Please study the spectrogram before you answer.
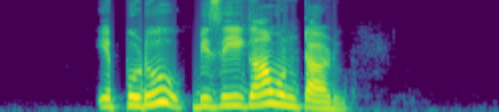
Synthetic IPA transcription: e̞pːuɽubiziːɡaːuɳʈaːɽu | k

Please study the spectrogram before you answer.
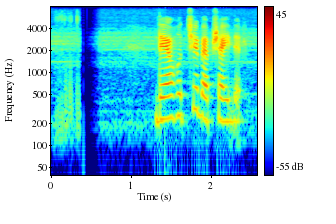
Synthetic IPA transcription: d̪eaɦotːɕʰebɛbʃaid̪ḛɾ

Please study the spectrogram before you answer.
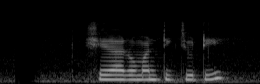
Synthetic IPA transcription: ʃeɾaɾomaɳʈikd͡ʑuʈi

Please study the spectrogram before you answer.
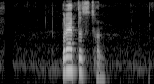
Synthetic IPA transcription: prʌjap̚t̪ʌst͡sʰʌn

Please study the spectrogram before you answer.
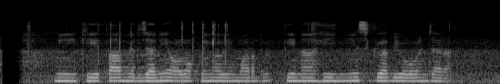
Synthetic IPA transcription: mikit̪amird͡ʒaniɔlɔk̚niŋalimart̪inaɦiŋiskɨrdiwawaɲt͡ʃaɾa

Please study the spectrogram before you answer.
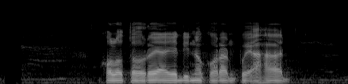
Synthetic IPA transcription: kɔlɔt̪ɔɾɛajadinɔkɔɾanpuɛaɦad̪̚

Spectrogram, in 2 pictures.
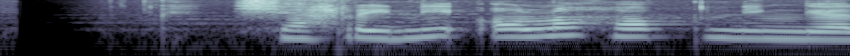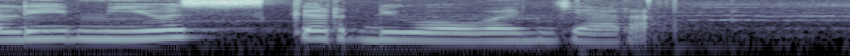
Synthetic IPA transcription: ʃahɾiniʔɔlɔhɔk̚niŋɡalimiʊskɨrdiwawaɲt͡ʃaɾa̰

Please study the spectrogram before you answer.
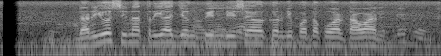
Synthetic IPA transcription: daɾiusinat̪ɾiad͡ʒɨŋpindisɛlkɨrdipɔt̪ɔkəwart̪awan

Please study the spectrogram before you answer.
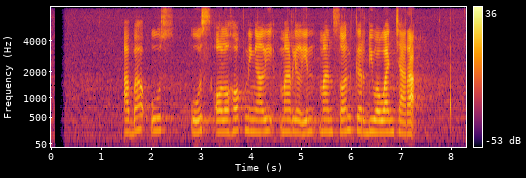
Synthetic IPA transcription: ʔaba | usɔlɔɦɔk̚niŋalimaɾilinmansɔnkɨrdiwawaɲt͡ʃaɾa

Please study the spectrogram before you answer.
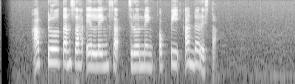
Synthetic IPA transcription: ʔab̚d̪̥ʊlt̪ansaɦelɪŋsa̰ʔd̥ʒ̥ɾonɪŋəpːiand̪əɾest̪a̰ʔ

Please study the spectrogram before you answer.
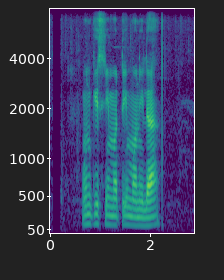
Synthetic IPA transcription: ṵnkisimʌt̪imʌnila

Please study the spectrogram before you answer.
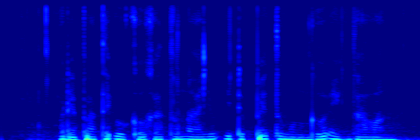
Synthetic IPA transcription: məɾepat̪eʔuɡ̥ɔ̤kat̪ɔnajuʔid̪̥ə̤pet̪uməŋɡɔʔɪŋt̪awaŋ

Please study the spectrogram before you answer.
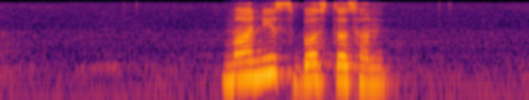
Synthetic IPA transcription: manisbʌst̪ʌt͡sʰʌn

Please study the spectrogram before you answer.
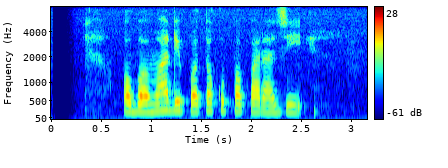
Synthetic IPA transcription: ʔɔbamadipɔt̪ɔkupapaɾazi

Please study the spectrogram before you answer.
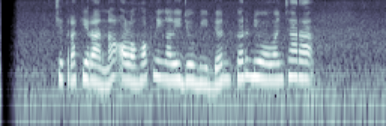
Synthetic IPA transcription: t͡ʃit̪ɾakiɾanaʔɔlɔɦɔk̚niŋalid͡ʒobidənkɨrdiwawaɲt͡ʃaɾa

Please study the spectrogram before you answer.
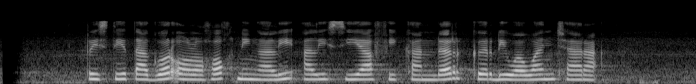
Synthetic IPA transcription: rist̪it̪aɡɔrɔlɔɦɔk̚niŋaliʔalisiafikandərkɨrdiwawaɲt͡ʃaɾa

